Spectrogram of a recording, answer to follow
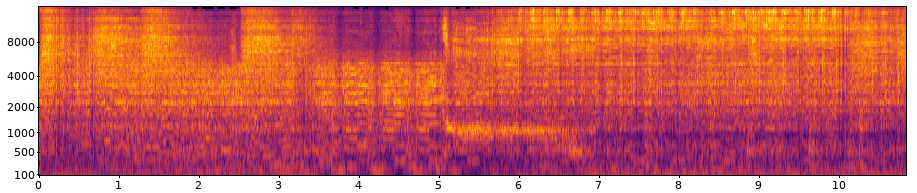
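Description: Live heavy metal band playing an instrumental passage through a festival PA, with distorted electric guitars and a drum kit. About three seconds in, the bass and kick drum drop out for a few seconds. Then a held lead-guitar note falls slightly in pitch, and the full band comes back in.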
